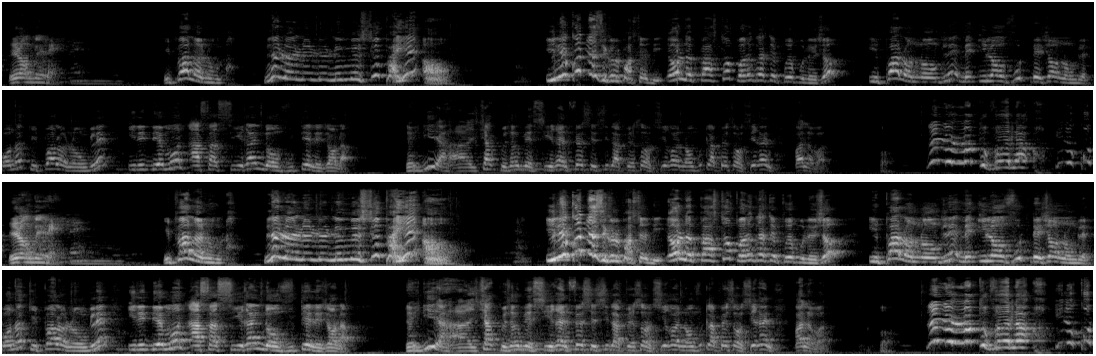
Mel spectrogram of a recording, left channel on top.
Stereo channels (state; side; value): quieter; left; 9.1 dB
